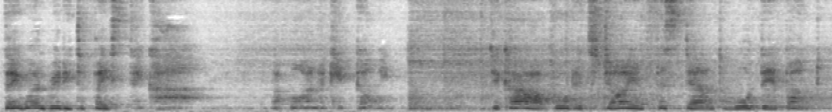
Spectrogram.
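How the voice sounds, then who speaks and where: A man's voice: fairly high pitch, fairly even intonation, unhurried, background noise. A man reading a scripted children's storybook as its narrator. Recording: echoey, distant, music behind.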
